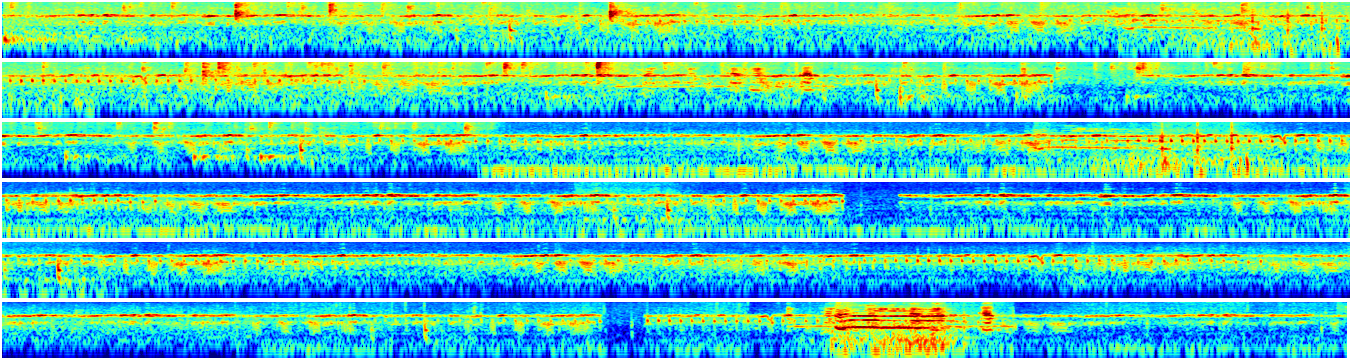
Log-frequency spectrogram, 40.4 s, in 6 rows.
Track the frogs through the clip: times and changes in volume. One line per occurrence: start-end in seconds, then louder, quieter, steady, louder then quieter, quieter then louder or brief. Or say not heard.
0.0-40.3 steady.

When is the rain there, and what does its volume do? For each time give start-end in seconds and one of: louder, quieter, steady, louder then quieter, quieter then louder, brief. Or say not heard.
0.0-40.3 quieter.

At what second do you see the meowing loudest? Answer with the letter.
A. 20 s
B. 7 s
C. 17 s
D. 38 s
D.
